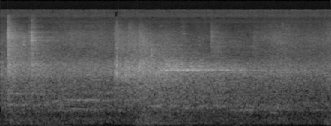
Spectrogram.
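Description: Ice hockey play on a rink: a steady hiss of skates scraping the ice, with a sharp knock about a second and a half in.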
